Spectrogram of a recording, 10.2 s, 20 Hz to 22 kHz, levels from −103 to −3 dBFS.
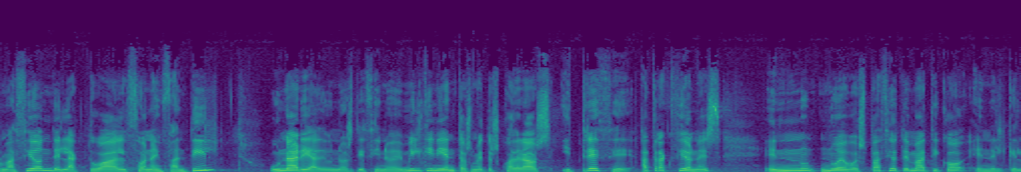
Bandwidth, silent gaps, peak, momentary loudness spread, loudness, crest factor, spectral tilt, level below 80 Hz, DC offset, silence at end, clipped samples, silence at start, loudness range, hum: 15.5 kHz; none; -12 dBFS; 8 LU; -35 LUFS; 24 dB; -4 dB/octave; -80 dBFS; under 0.1%; 0 s; under 0.1%; 0 s; 2 LU; none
